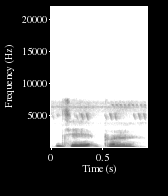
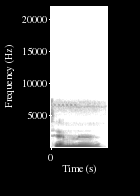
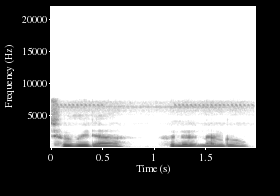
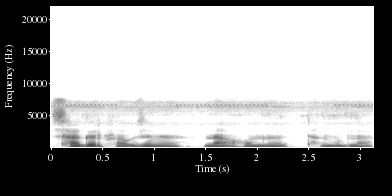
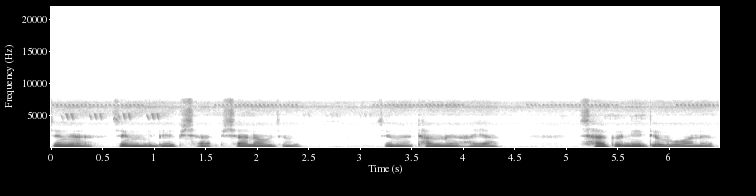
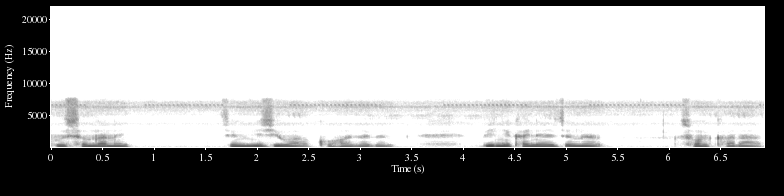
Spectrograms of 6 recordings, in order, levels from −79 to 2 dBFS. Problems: none marked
